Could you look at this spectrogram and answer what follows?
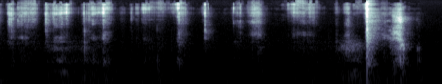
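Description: Scissors snip along the centre path of a knitted ear-flap pompom winter hat kit in a quiet series of faint, crisp cuts, with one sharper snip near the end.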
